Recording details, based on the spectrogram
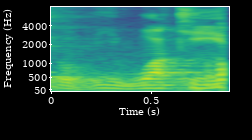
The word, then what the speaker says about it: Joaquin: I can always pronounce his name on Wycon Phoenix. Joaquin. – Joaquin.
